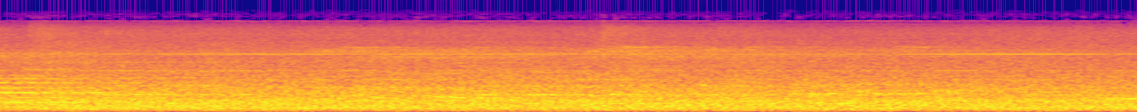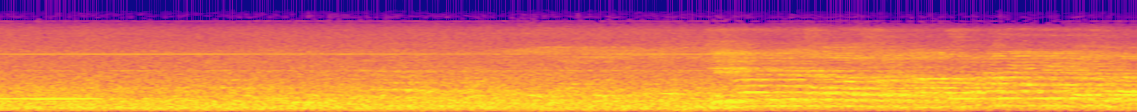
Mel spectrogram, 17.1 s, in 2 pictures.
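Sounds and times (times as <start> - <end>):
brief tone: 6.7 - 13.7.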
